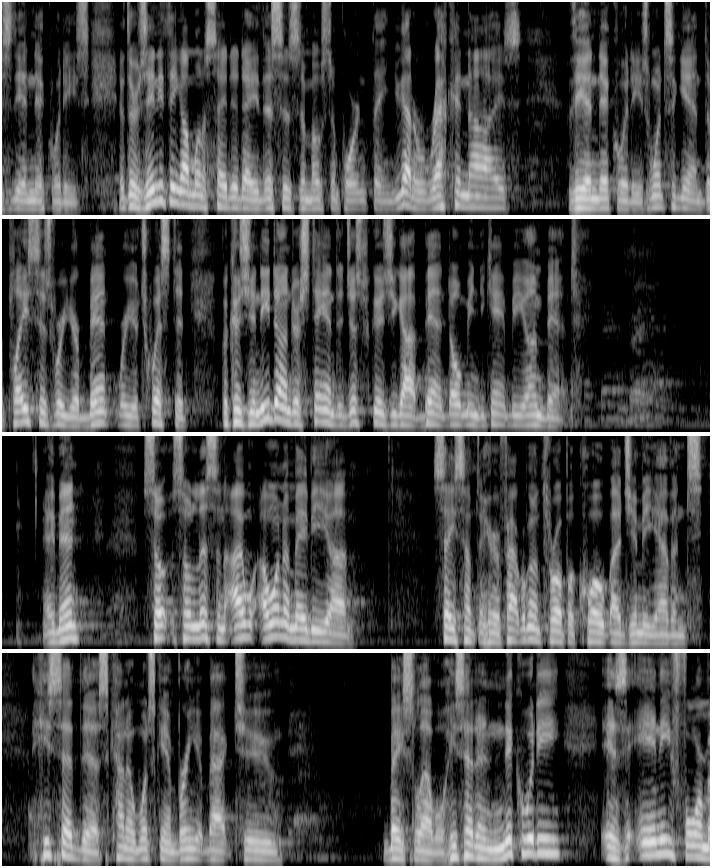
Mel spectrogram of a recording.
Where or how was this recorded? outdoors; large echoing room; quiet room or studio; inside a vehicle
large echoing room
